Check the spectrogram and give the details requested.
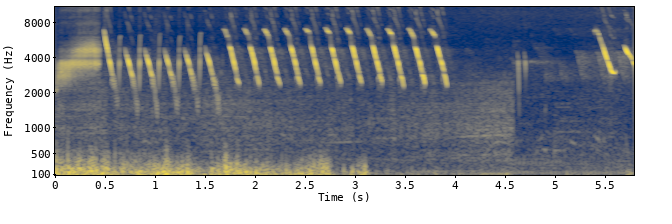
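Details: Canary singing to encourage young birds to sing and prepare females: a run of fast descending whistled notes over low rumbling noise, a pause, then two more falling whistles.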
